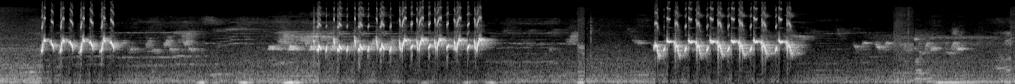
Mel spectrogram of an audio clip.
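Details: Yellow-vented bulbul singing vigorously and answering at once: three loud bouts of fast, bubbly, chattering notes, each lasting one to two seconds and separated by short pauses, over a faint low hum.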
